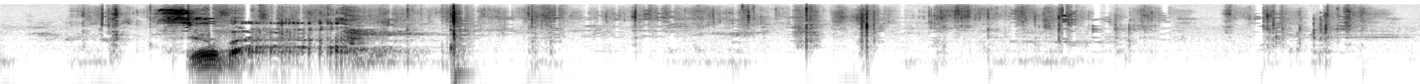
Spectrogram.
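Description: A foil wrapper of a card pack crinkles in a pair of hands.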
